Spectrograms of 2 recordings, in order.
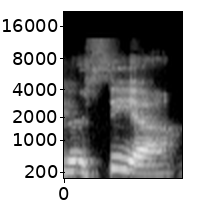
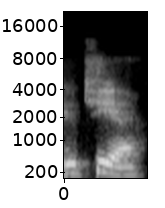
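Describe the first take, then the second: First: The name is pronounced the Italian way. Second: The name is pronounced the English way. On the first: "you say Lucia, ... but the Italian comes through there" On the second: "we would say Lucia"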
